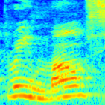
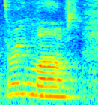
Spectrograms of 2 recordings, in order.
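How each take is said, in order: First: Mild disbelief, voice rising on "months"; incredulous question. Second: Said in the usual way. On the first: Retold or imitated. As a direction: ask it back like you can't believe it. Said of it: "She was like". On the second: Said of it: "I said, like".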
